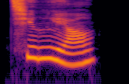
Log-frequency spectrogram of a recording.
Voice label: "清凉", Chinese

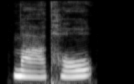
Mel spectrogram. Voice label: "码头", Chinese

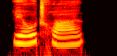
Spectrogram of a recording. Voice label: "流传", Chinese

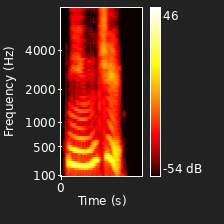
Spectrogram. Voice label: "凝聚", Chinese

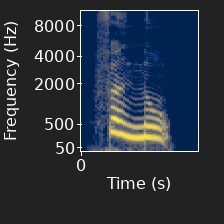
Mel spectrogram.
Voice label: "愤怒", Chinese

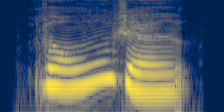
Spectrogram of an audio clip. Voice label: "聋人", Chinese

